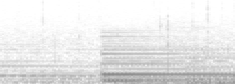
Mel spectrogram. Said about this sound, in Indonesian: Namun hujan tak peduli, dan ia tetap turun. Tidak berhenti hanya karena beberapa orang tidak suka.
